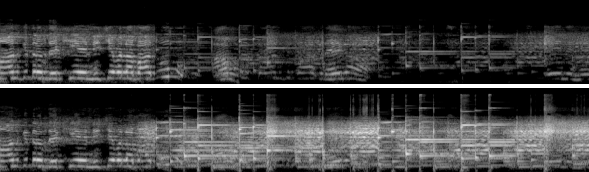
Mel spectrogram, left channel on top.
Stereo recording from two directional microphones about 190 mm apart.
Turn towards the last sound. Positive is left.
turn(degrees=-50)  # may be behind; listen again after turning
